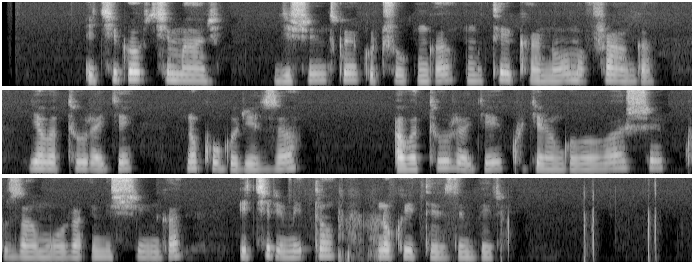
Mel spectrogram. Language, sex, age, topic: Kinyarwanda, female, 18-24, finance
